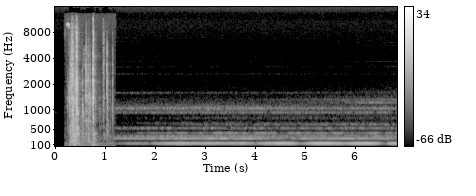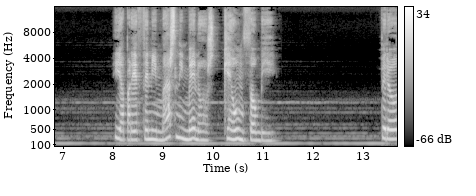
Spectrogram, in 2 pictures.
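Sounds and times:
door latch clatter: 0.2s - 1.2s
speech: 8.0s - 11.3s, 13.4s - 13.6s.

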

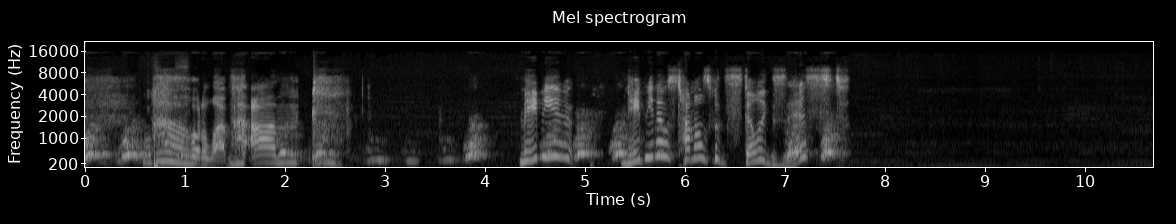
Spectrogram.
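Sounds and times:
dog barking: 0.0s - 0.7s, 1.9s - 3.0s, 3.6s - 4.1s, 4.8s - 5.6s, 7.0s - 7.7s
speech: 0.6s - 2.7s, 4.4s - 7.7s.

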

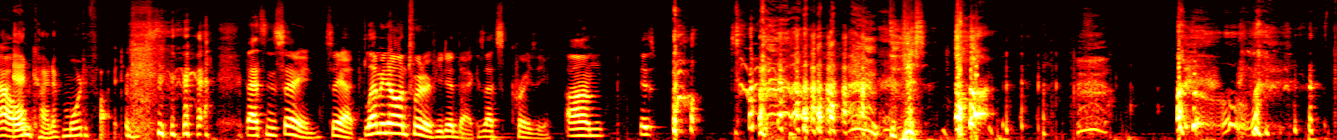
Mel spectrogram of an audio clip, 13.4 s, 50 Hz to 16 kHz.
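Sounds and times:
speech: 0.0s - 9.8s
person coughing: 6.8s - 7.1s, 11.8s - 12.7s
laughter: 7.4s - 13.3s.

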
